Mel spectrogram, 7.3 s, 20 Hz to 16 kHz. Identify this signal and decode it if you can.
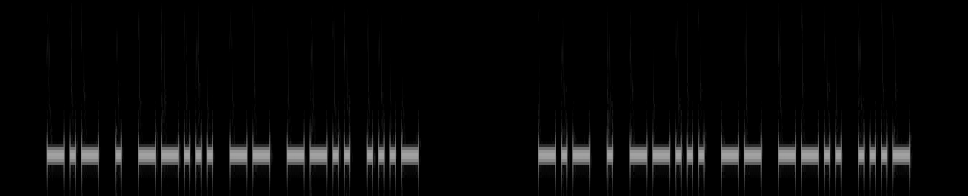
Morse code, heard as a keyed tone, about 27 wpm, 700 Hz. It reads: KE7MZV KE7MZV
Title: USA Call Signs - 6 Characters - Repeated 2x - 28wpm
